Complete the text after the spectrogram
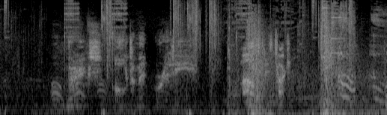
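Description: A rifle fires sharp, echoing shots.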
